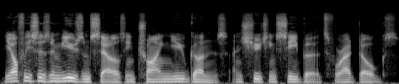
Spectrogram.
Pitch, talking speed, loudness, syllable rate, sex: 120 Hz, 225 wpm, -18 LUFS, 5.7 syllables/s, male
